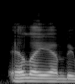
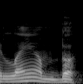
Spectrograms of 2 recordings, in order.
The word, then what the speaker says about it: lamb: spelled m b in such words as lamb l-a-m-b we don't say lamb we say lamb Jam the door jamb j-a-m-b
